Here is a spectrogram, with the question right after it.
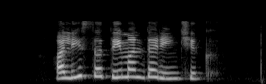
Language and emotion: Russian, positive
